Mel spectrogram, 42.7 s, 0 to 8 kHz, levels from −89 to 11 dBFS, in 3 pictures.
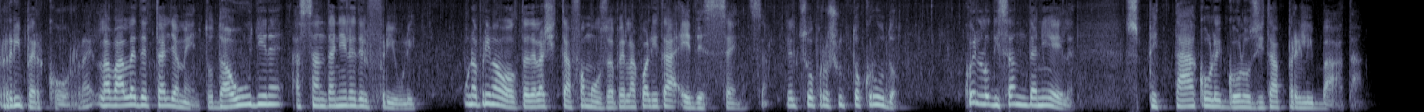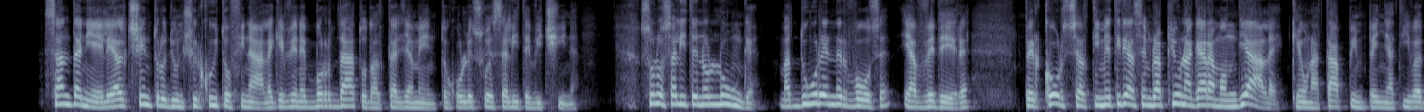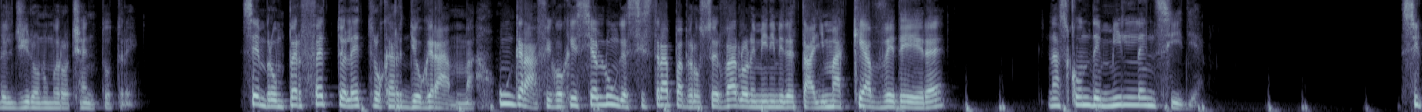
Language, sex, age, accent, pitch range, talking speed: Italian, male, 50-69, native, 145-200 Hz, 150 wpm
